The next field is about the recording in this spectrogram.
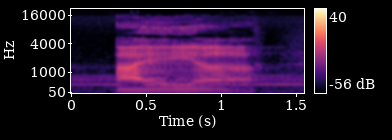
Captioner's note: chuckles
